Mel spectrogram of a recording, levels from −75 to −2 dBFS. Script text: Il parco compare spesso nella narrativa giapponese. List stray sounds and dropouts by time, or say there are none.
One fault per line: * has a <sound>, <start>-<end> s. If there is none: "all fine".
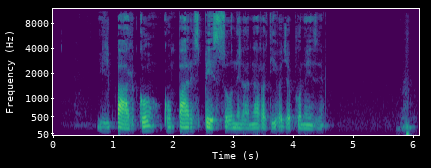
* has a whoosh, 5.7-6.1 s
